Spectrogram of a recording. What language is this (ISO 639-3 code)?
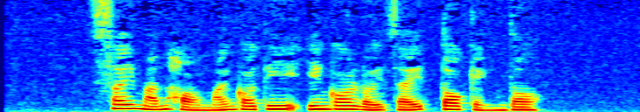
yue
